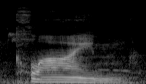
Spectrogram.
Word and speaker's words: climb: We don't pronounce the B. Or in climb.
